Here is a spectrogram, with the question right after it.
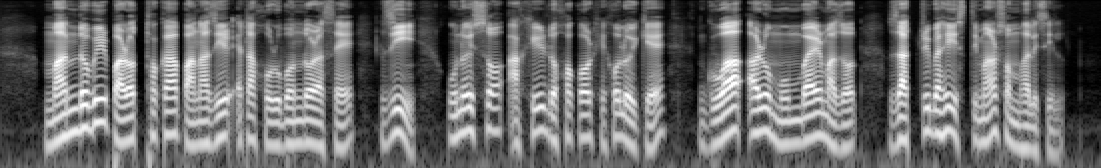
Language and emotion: Assamese, neutral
